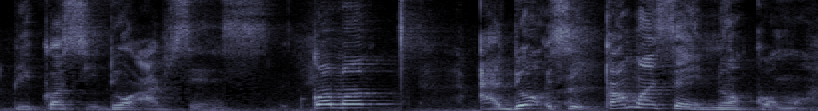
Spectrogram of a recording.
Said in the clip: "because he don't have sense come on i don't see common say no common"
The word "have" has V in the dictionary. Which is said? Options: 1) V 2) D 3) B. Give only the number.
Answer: 3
